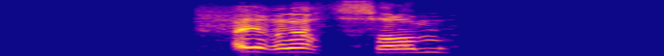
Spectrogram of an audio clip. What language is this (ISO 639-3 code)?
kab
